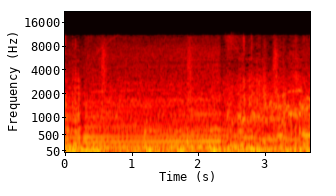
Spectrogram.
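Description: Heavily modified cars race through night-time Honolulu streets in The Crew Motorfest, engines roaring loud and steady with tire squeals and skids cutting through the continuous racing din, no voices present.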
